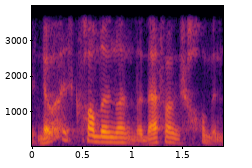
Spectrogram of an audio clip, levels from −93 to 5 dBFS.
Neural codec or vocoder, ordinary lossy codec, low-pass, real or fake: codec, 16 kHz in and 24 kHz out, 0.6 kbps, FocalCodec, streaming, 4096 codes; none; 3.6 kHz; fake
